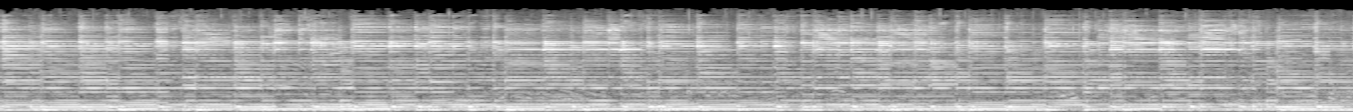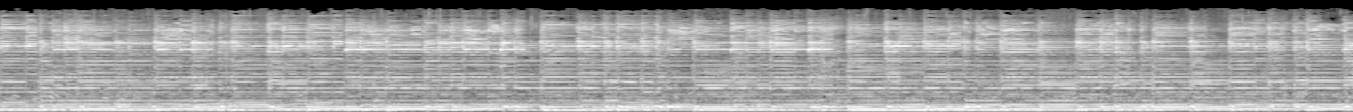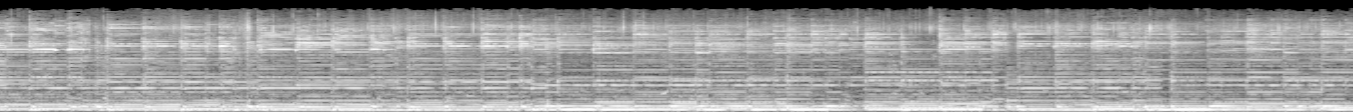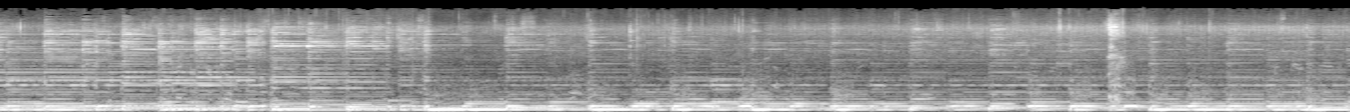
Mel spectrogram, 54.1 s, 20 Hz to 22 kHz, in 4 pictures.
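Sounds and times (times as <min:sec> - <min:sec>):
solo acoustic guitar ballad: 0:00.0 - 0:54.0.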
